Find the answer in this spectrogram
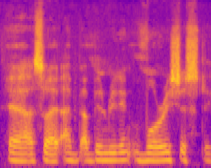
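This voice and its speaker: A man speaks at a moderate pace with a medium pitch. There is noticeable background noise. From Saint Lucia, rural village. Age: 80s+. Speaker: retired politician. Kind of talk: interview. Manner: halting, repetitive.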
